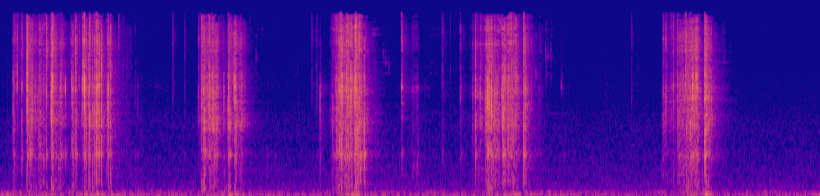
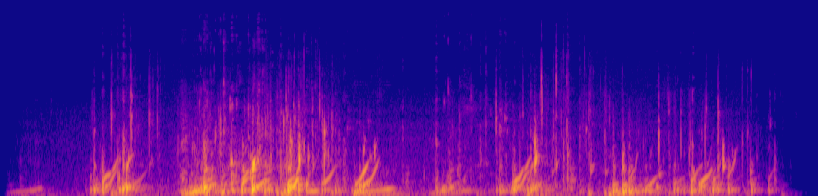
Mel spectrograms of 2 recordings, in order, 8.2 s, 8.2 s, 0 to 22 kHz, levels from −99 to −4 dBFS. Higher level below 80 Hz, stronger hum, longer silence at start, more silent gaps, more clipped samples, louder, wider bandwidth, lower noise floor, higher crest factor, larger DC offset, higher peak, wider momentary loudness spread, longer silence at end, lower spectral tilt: second, -60 dBFS vs -46 dBFS; neither; second, 0 s vs 0.2 s; neither; neither; about the same, -34 LUFS vs -32 LUFS; first, 17 kHz vs 5.4 kHz; first, -67 dBFS vs -63 dBFS; first, 32 dB vs 26 dB; neither; about the same, -8 dBFS vs -8 dBFS; about the same, 21 LU vs 22 LU; first, 1 s vs 0.45 s; second, 1 dB/octave vs -11 dB/octave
